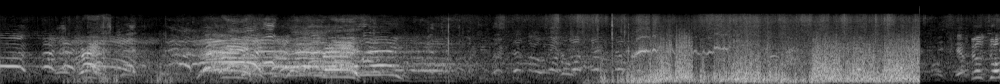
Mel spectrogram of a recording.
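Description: Players and spectators shouting across an outdoor football pitch during play, the calls loudest in the first few seconds. A loud, even rush of noise with voices in it follows and cuts off suddenly near the end.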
